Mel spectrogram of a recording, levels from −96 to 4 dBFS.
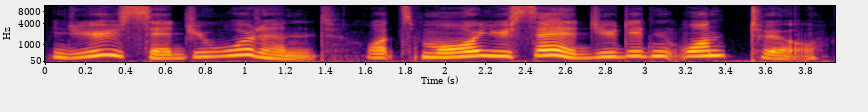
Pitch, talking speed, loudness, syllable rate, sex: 230 Hz, 195 wpm, -16 LUFS, 3.5 syllables/s, female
